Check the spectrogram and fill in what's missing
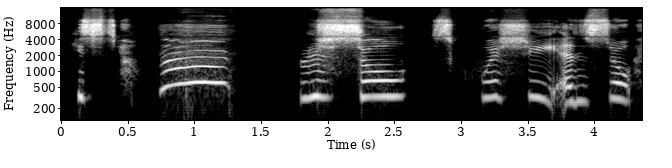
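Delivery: high excited squeal with a gasp; delighted gasp. Real, not acted. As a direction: overcome with cuteness. Overwhelmed by cute ducky.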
